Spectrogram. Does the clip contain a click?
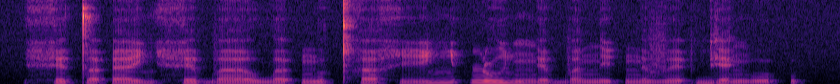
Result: no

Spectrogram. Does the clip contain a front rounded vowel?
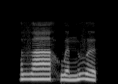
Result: no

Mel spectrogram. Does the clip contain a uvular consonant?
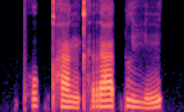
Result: no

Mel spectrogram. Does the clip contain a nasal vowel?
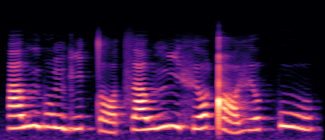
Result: no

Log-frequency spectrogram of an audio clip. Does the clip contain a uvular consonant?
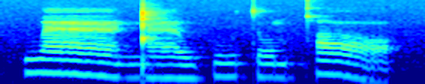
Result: yes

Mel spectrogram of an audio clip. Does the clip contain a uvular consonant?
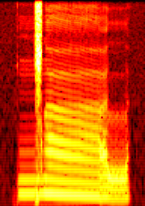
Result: no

